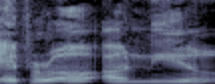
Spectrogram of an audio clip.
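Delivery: mocking fake Japanese accent. Retelling a movie character's line: imitating a bad Japanese accent. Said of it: "doing kind of a bad ac-, Chinese, Jap-, Japanese accent".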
